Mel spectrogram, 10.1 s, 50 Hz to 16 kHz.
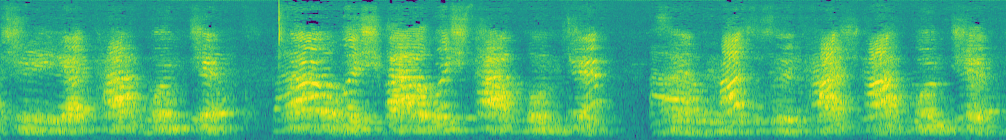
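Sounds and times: children singing in unison: 0.0 - 10.0.

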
